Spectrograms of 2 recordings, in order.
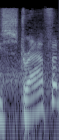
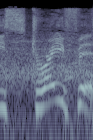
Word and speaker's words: Strafen: It was held in mid-December, and your winner, I.B. Straffen, or is it I.B. Strafen? You've got the pronunciation guy. I.B. Strafen. Strafen. My bad, Mr.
